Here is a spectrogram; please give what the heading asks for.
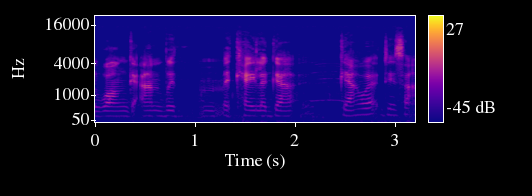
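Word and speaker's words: Gaur: And I think England with the likes of Izzy Wong and with Michaela Ga Gaw, is that how you say it? From Lancaster, Mika Gore.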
